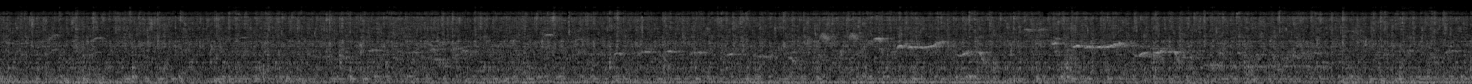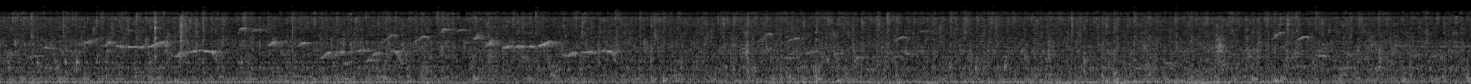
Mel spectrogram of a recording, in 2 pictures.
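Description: Steady hiss of falling water in an aviary, with short, curved chirping calls from small birds scattered through the middle and a flutter of wings as a bird flies past.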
